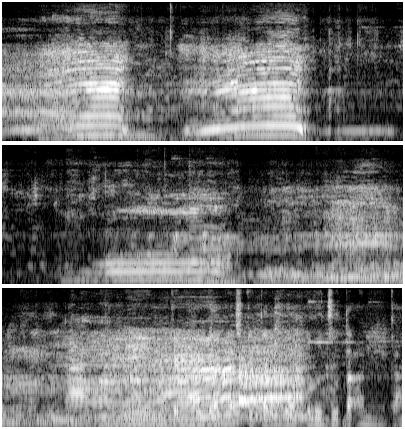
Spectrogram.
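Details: Cattle at a market selling calves and young bulls: several bellowing moos, two short arched calls early on, then longer overlapping moos from more than one animal, with a brief quiet gap near four seconds.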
